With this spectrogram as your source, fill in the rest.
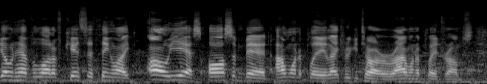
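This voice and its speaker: Here a man speaks with a Dutch accent and a high pitch. His pitch varies in an ordinary way. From Netherlands. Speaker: punk musician. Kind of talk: casual interview. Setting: music festival. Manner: animated.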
